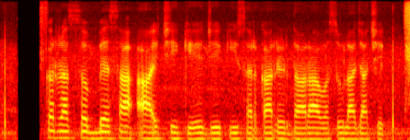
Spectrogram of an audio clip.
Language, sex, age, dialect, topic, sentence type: Magahi, male, 25-30, Northeastern/Surjapuri, banking, statement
